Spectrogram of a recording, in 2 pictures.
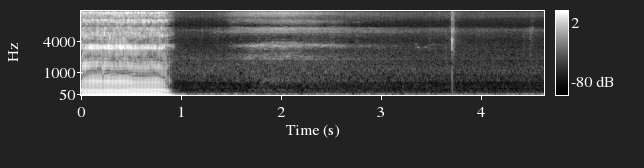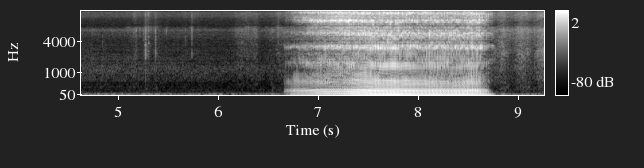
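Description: Two loud, deep rattling snores on the in-breath, separated by about six seconds of quiet breathing: snoring.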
